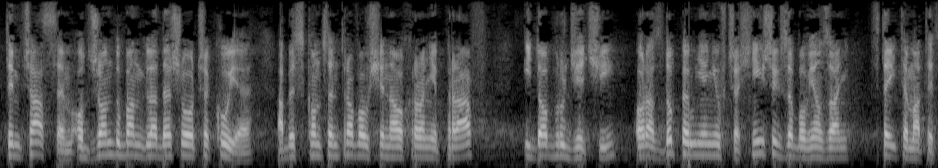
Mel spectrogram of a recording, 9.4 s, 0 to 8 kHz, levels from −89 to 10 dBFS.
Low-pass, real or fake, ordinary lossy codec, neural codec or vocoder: none; real; none; none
